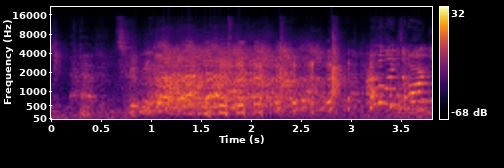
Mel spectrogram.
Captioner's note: audience laughs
